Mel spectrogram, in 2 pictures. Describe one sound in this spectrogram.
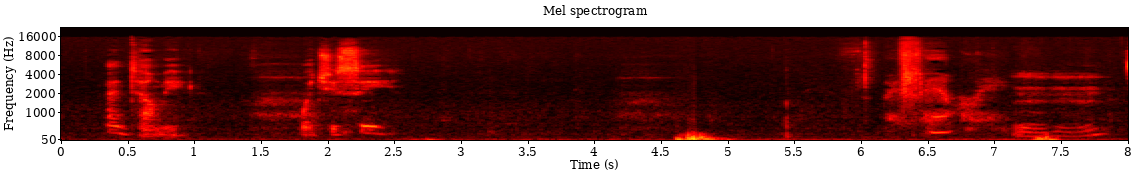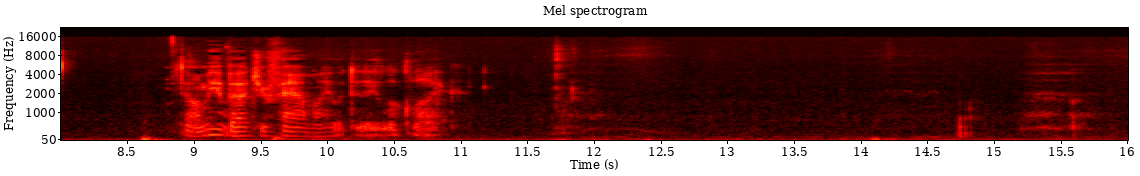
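An older woman speaks weakly and haltingly close by.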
